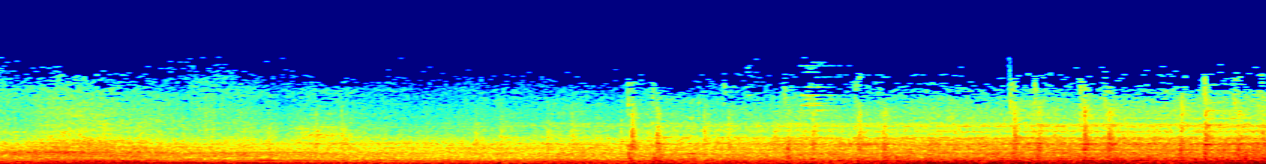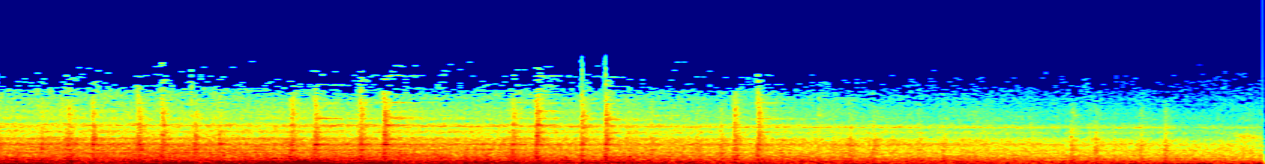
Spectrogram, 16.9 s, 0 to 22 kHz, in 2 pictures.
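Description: Taiwan Railways EMU600 electric multiple unit passing, its wheels clicking on the rails in a rapid run of clicks. The rumble builds as the cars go by, is loudest about ten seconds in, then fades as the train moves away.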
